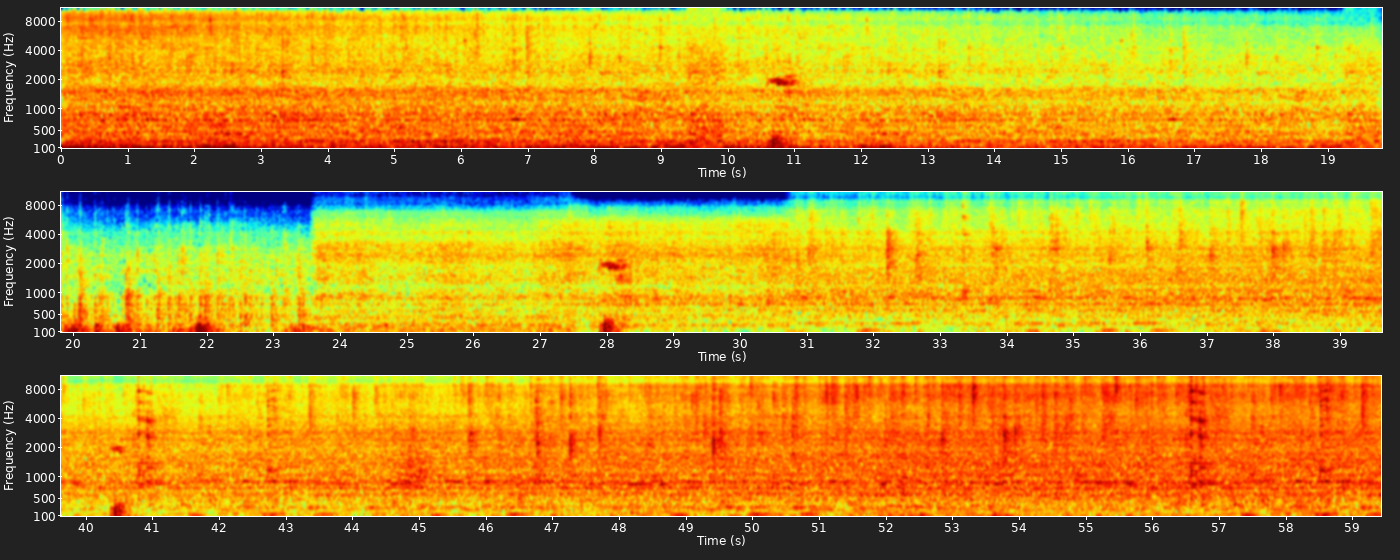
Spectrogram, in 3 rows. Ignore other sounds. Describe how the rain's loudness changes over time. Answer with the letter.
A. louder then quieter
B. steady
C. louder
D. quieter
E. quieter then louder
E.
